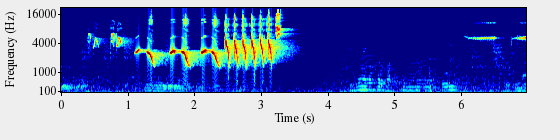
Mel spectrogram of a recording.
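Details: Common nightingale, tutoring song for canaries and goldfinches: soft high notes lead into three loud downward-slurred whistles, then a fast run of sharp repeated clicks before silence and faint distant notes.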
